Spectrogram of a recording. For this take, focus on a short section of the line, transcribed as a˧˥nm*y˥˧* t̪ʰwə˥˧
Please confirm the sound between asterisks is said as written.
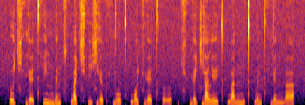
no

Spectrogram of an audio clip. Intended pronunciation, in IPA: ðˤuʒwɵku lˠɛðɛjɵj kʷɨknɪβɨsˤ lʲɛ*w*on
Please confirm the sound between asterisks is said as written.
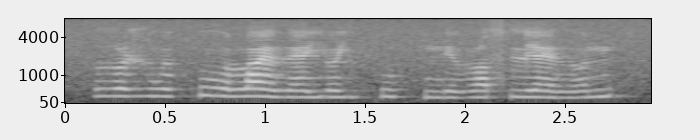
no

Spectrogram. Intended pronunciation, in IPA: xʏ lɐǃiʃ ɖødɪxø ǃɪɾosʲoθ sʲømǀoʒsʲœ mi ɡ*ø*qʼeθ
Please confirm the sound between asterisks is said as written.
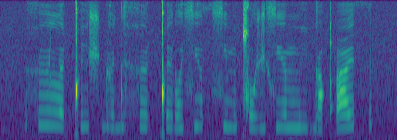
yes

